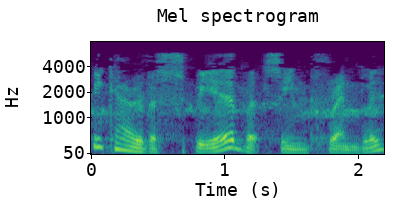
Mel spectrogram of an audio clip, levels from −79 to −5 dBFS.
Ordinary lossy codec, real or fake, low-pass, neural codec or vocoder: MP3, 24 kbps; fake; 7.2 kHz; codec, 16 kHz, 4 kbps, FunCodec, trained on LibriTTS, 50 frames a second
